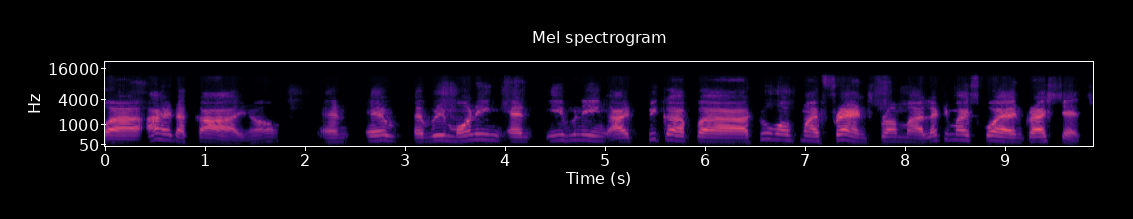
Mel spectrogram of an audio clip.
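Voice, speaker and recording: A man from Fiji with a slightly high voice recounts his past as a guest speaker, with frequent ums and restarts. The audio is dry and dull, like a muffled online call. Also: a bit bright, no room sound. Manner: hesitant, many fillers and restarts, chuckles. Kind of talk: personal storytelling.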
